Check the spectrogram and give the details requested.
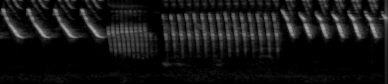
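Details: Atlantic canary (kenari), prolific 'gacor' singer used to get quiet birds singing; clear descending whistled sweeps, a buzzy rattle, an even rapid trill, then more quick downslurred sweeps.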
